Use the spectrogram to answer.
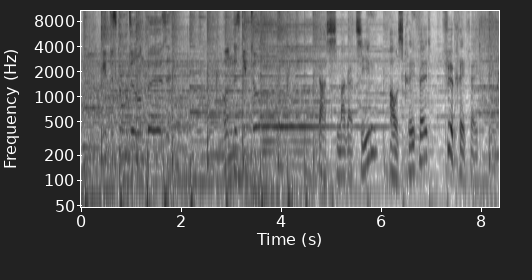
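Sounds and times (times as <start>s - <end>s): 
train rolling into a terminal station with clatter of wheels: 0.0s - 5.9s
speech: 4.8s - 8.2s.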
